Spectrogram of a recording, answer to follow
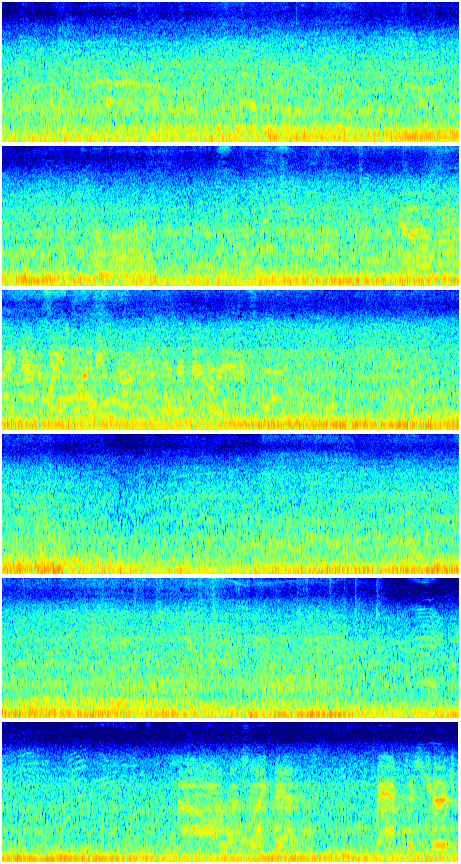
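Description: Several school bus engines running hard as the buses race round the track, a low drone whose pitch shifts up and down, with people's voices talking over it.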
